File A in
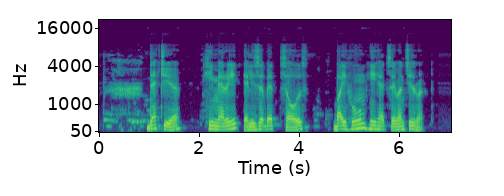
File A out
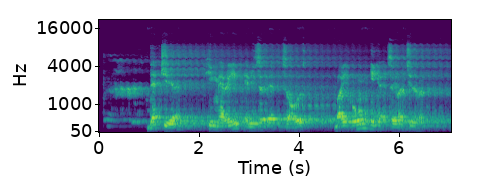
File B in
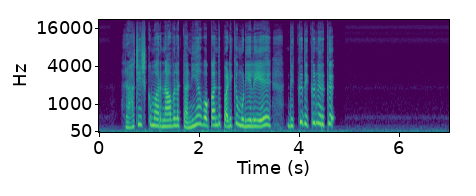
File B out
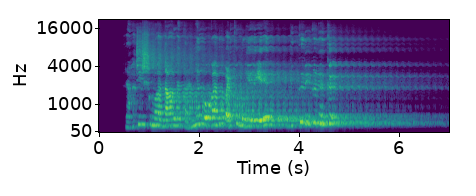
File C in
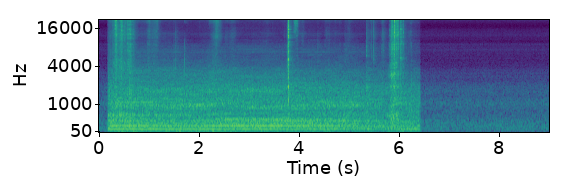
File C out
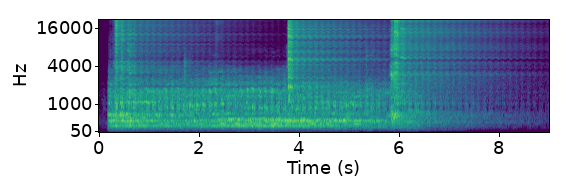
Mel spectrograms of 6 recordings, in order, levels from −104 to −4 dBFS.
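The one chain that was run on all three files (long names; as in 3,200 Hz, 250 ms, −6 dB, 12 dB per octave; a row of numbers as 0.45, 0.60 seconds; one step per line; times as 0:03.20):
spectral dynamics exaggerated over time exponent 2
high-pass filter 320 Hz 24 dB per octave
coupled-rooms reverb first 0.42 s, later 4.6 s, from −19 dB, DRR −2 dB
rotating-speaker cabinet horn 8 Hz
loudness normalisation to −27 LKFS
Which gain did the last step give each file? +2.5, +6.0, +6.5 decibels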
